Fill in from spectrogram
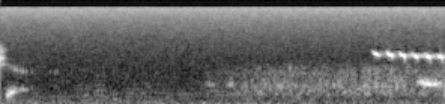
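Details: White-throated kingfisher giving a brief, high, rattling trill of quick notes falling slightly in pitch, after a spoken announcement; recorded in a Thai national park (Khao Yai, Doi Intanon, Doi Suthep-Pui or Chae Son).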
